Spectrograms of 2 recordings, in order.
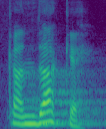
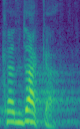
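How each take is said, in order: First: The word ends with an 'e' vowel. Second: The word ends with an 'a' vowel. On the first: This is the Nubian pronunciation. "In Nubian, you should say kandake" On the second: This is the Arabic pronunciation. "in Arabic you will say kandaka"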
